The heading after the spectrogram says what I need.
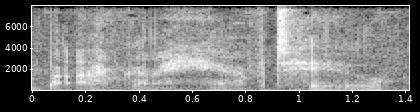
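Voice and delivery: whispered aside. Acted. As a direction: whisper it like a secret. Confiding aside.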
